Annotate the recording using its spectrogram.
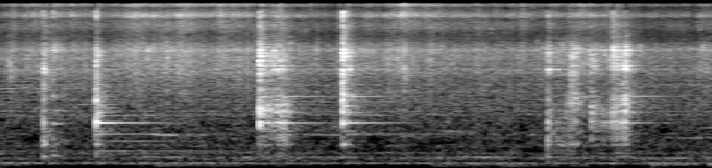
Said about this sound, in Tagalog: Sina, ginisa na rin ang luya.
